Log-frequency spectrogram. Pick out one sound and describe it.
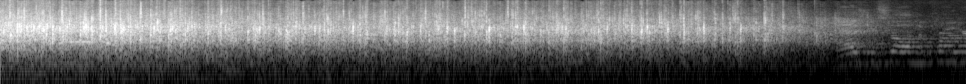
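An audience applauds loudly in a large hall and the applause fades.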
